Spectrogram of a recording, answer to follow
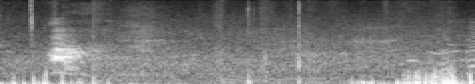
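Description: Low thumps of footsteps and phone handling as the camera is carried across an artificial turf pitch, with a brief shout near the start and the thumps growing heavier toward the end.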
